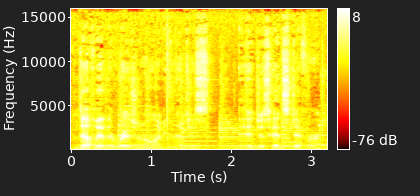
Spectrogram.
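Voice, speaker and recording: A man's voice: low-pitched, flat delivery, very fast, over music. A man co-hosting a casual food review, plain-spoken as he explains what he thinks. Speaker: co-host of a snack review show.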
